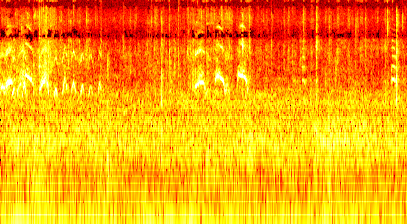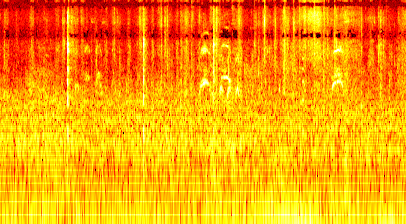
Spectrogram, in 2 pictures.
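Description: Wind blows across a microphone outdoors.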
